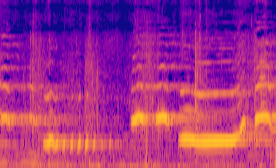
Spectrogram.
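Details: Gibbon singing at a monkey temple in Thailand: loud, pure whistled hoots held steady, jumping between a lower and a higher note, with a quick upward slide near the end; faint voices and background rustle underneath.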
